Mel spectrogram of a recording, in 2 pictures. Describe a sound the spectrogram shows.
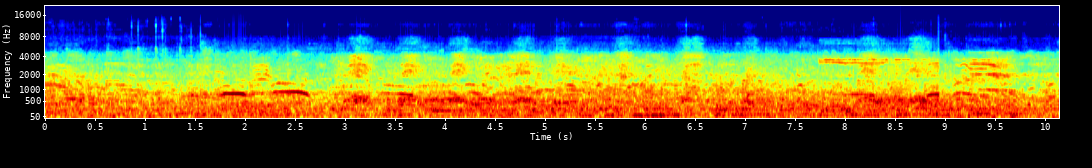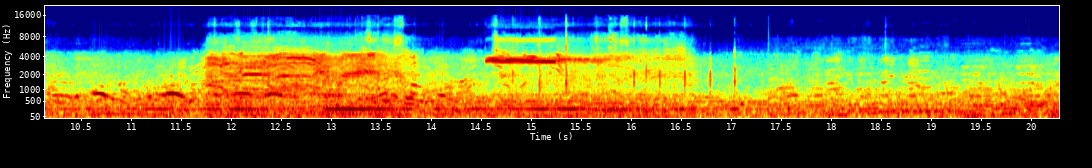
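A large crowd cheers and shouts throughout, loudest in bursts.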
